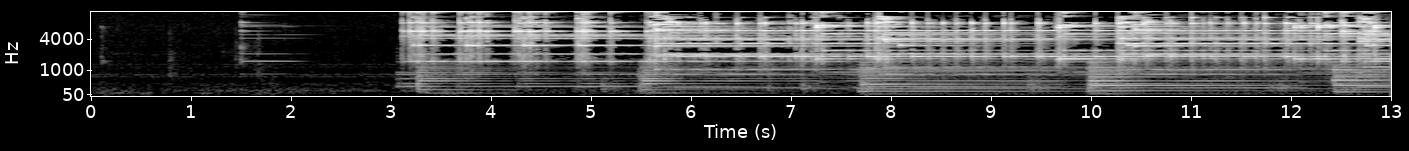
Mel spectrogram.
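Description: A handbell choir of brass handbells begins playing about three seconds in, ringing a series of held chords that change roughly every two seconds. Before that it is near silent except for one faint, brief bell ring about a second and a half in.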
